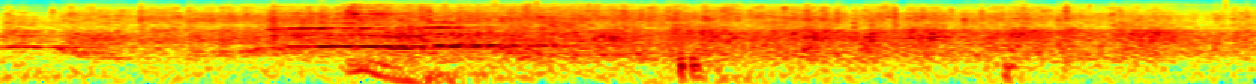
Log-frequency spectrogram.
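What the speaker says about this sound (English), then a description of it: "Big round of applause, please." Audience applause at a startup pitch night investment summit, a steady wash of clapping from a crowd filling the room, moderately loud and continuous.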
